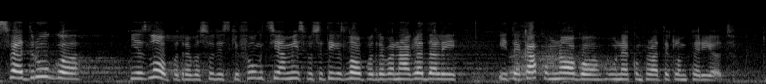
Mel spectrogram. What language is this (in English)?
Serbian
